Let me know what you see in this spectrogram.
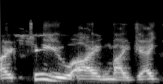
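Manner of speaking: British accent on a word. Joking with co-hosts that jaguar is more fun said this way: british accent. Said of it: "say Jaguar in a British accent".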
